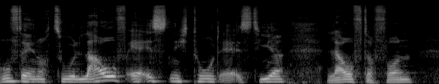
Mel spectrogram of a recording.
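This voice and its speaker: A man with a normal speaking voice talks fairly slowly at a medium pitch, with ordinary pitch variation. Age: 30s. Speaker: horror film podcast host. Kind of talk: casual chat.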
